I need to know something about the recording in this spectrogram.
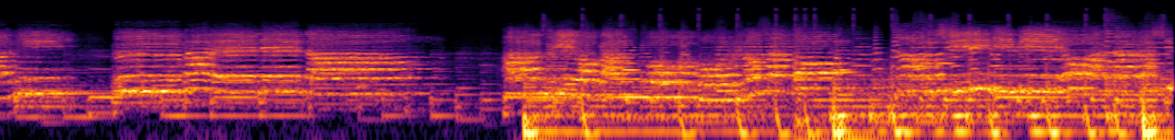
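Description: A group of children singing a song together. About six and a half seconds in, the singing gives way to louder music with a bass line and a regular beat.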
